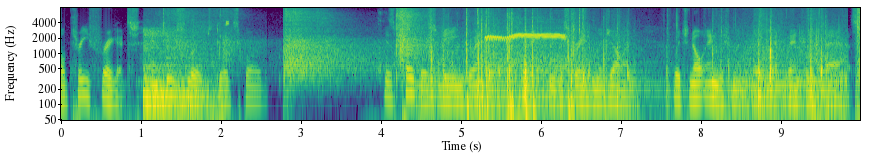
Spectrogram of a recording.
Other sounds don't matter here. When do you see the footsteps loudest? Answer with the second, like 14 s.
9 s.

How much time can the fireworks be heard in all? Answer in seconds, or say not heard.
6 s.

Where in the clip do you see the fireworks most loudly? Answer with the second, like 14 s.
5 s.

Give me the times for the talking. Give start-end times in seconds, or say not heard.
0.0-2.5, 4.0-9.9.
